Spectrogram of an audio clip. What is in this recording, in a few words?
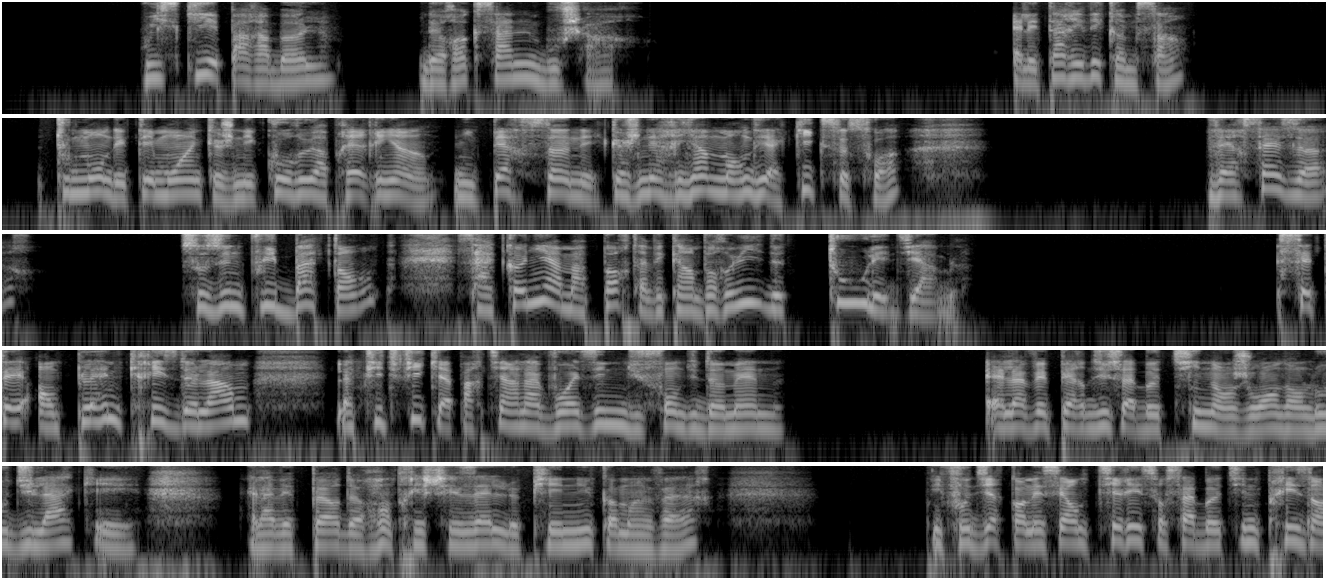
NARRATION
